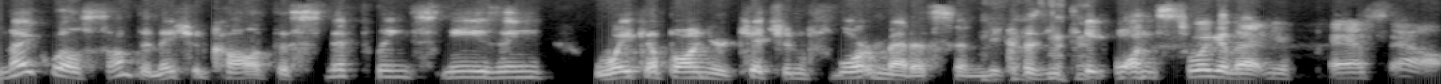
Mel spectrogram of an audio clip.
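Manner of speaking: goofy, funny, high-pitched comedian voice. Retelling a comedian's joke about NyQuil in his funny voice. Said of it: "he had a really funny voice".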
